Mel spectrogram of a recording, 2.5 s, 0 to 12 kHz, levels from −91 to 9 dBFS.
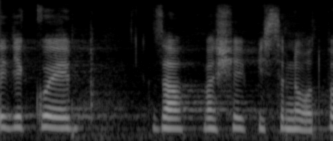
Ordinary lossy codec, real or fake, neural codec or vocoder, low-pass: Opus, 64 kbps; fake; vocoder, 24 kHz, 100 mel bands, Vocos; 10.8 kHz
